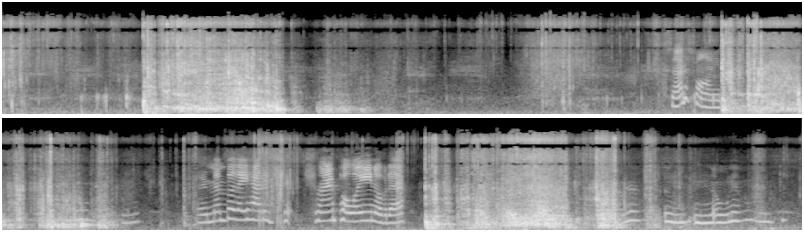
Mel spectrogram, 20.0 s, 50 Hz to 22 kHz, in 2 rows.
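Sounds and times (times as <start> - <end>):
shovel scraping wet concrete: 1.6 - 4.9, 8.4 - 11.4, 15.3 - 18.0.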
